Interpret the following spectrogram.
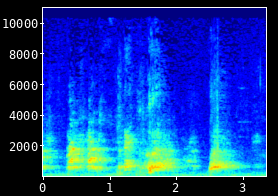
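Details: Domestic dog barking again during a test of whether dogs hear differences between other dogs' barks, prompting a listening dog to run to a wall; five sharp barks in quick, slightly irregular succession.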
